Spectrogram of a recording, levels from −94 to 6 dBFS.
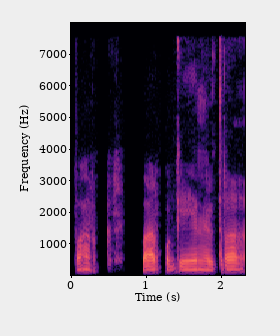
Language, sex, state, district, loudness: Kannada, male, Karnataka, Bellary, -27 LUFS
